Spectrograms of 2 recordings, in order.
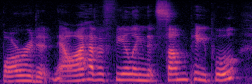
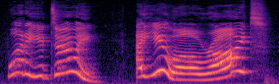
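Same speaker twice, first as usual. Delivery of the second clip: worried calling; 8 semitones higher, 5 dB louder than usual. Acted. Boy calling anxiously into the pool, higher worried call. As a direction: call out fearing the worst.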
